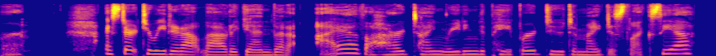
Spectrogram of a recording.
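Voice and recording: Someone reads aloud in a natural voice, the pitch moving up and down by normal amounts.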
